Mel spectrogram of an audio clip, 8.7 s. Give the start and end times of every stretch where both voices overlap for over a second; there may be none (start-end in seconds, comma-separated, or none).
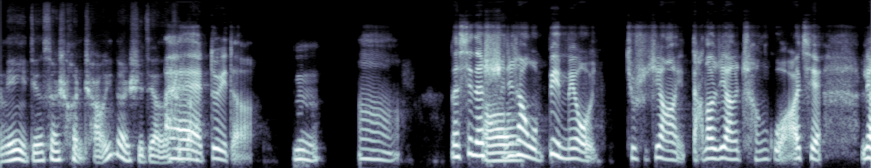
none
